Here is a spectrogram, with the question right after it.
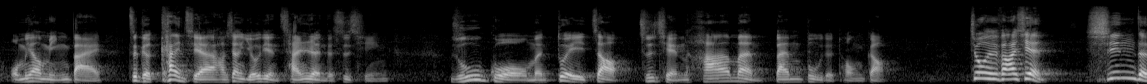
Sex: male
